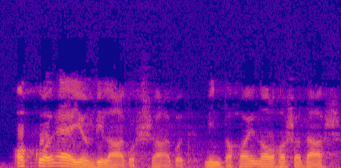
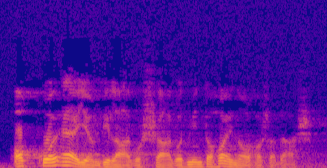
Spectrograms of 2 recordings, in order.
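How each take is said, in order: Both takes have the same delivery.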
